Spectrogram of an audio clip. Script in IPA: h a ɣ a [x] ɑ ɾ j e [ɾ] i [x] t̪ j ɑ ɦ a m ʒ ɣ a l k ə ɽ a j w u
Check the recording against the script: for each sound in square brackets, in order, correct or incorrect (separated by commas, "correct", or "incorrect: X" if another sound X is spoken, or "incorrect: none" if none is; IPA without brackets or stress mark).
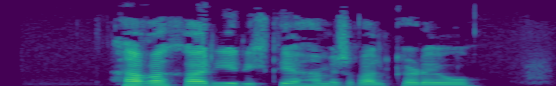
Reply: correct, correct, correct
